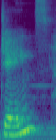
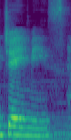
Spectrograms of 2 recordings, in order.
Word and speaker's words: James: The only difficulty I found with the name James is that in the British language, it's a 1-syllable name. So you say James, and Brazilians say it as a 2-syllable name. So say Jamies, which is slightly different,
